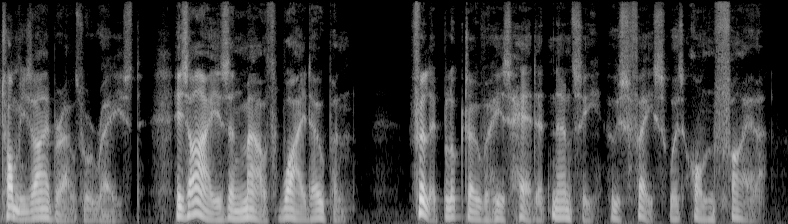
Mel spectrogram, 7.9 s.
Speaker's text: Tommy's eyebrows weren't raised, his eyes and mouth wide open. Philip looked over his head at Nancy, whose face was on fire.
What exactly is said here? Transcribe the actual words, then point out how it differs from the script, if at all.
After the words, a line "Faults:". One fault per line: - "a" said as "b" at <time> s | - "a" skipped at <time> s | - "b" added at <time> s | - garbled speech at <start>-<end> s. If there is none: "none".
Tommy's eyebrows were raised, his eyes and mouth wide open. Philip looked over his head at Nancy, whose face was on fire.
Faults:
- "weren't" said as "were" at 0.8 s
